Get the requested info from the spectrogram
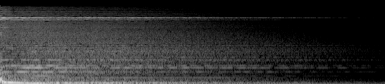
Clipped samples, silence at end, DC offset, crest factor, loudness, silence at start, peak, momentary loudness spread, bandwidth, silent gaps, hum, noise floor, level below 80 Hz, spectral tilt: under 0.1%; 1.15 s; 0.5%; 20 dB; -23 LUFS; 0 s; -4 dBFS; 24 LU; 16 kHz; none; none; -57 dBFS; -26 dBFS; -3.5 dB/octave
